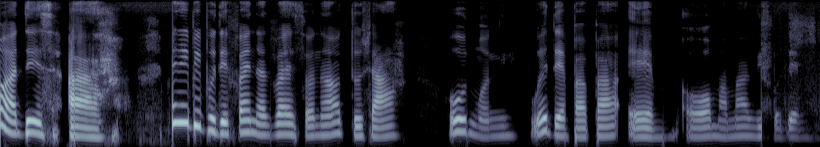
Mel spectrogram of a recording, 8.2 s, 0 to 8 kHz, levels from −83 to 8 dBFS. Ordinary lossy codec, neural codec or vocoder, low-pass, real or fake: none; none; none; real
